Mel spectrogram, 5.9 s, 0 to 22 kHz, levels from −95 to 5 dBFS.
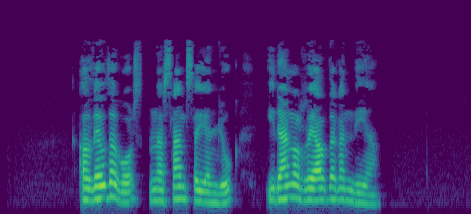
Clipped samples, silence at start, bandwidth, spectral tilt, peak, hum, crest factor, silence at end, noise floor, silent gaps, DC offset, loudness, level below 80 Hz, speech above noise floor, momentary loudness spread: under 0.1%; 1 s; 11.5 kHz; -5.5 dB/octave; -4 dBFS; none; 20 dB; 1.2 s; -80 dBFS; none; under 0.1%; -22 LUFS; -76 dBFS; 58 dB; 12 LU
